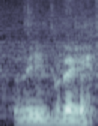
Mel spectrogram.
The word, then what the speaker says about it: Libre: kita mau bahas sekarang adalah library agak lucu ya tapi ya emang itu cara bacanya wanginya kayak gimana nih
